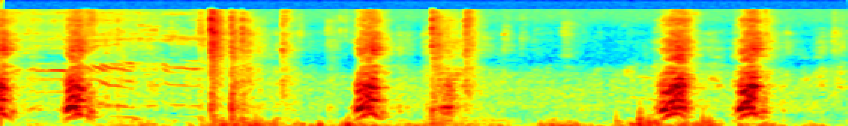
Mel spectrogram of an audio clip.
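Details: Dogs housed at a shelter for abandoned animals bark sporadically during a Sunday volunteer visit, scattered single barks over a busier background of low thumps and mixed noise.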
